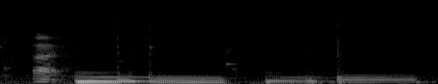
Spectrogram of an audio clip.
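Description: Ibanez Musician four-string electric bass plucked with the fingers: four single notes, the first and loudest coming about a second in and held about a second and a half, then two shorter notes in the second half, accenting individual notes of a chord.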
